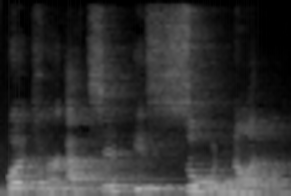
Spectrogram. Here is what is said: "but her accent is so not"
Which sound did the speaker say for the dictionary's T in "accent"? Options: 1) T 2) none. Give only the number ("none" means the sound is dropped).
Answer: 2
